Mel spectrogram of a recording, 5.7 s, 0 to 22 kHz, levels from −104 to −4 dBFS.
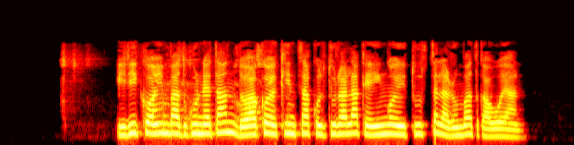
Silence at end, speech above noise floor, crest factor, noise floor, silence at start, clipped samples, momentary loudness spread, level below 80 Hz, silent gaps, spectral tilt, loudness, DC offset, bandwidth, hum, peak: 0.55 s; 38 dB; 16 dB; -53 dBFS; 0.6 s; under 0.1%; 7 LU; -66 dBFS; none; -6.5 dB/octave; -16 LUFS; under 0.1%; 7.6 kHz; none; -2 dBFS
